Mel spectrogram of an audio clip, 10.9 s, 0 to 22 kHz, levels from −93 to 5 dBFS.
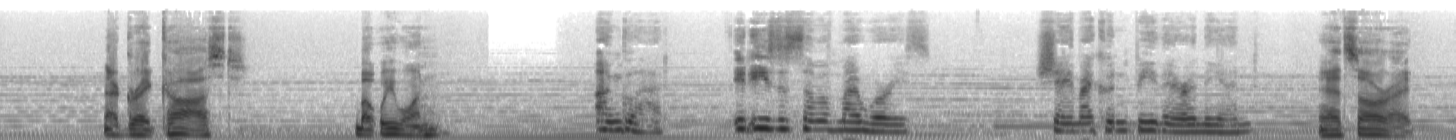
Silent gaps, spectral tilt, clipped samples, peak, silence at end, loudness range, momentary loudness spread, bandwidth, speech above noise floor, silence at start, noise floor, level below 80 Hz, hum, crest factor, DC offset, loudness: none; -4.5 dB/octave; under 0.1%; -6 dBFS; 0 s; 3 LU; 24 LU; 16.5 kHz; 25 dB; 0.05 s; -45 dBFS; -48 dBFS; none; 16 dB; under 0.1%; -21 LUFS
